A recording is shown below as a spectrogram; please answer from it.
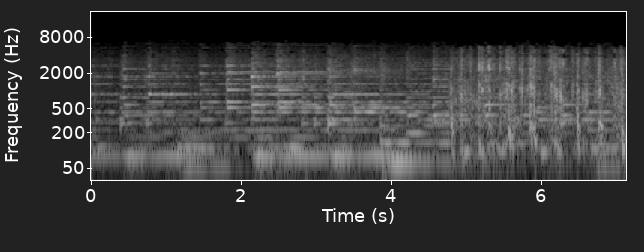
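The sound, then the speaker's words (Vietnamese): A horse galloping with two riders on its back through mulberry orchards, its hooves clip-clopping in a steady, rhythmic run of taps that continues throughout. “Đoàn Dự cùng với Ngữ Yên cưỡi chung một con ngựa, phóng qua không biết bao nhiêu vườn dâu.”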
